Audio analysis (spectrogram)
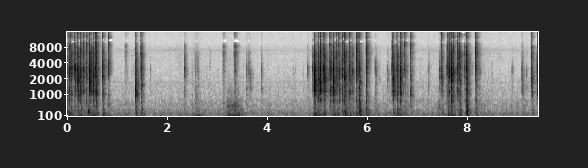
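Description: Fingertips tap the keys of a backlit mechanical keyboard with black plastic keycaps while typing. Bursts of rapid, bright, clicky clacks alternate with brief pauses and a few scattered single keystrokes. Each click is short and dry, with almost no low end.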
